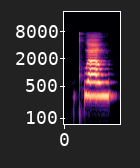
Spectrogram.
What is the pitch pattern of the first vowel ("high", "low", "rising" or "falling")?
high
